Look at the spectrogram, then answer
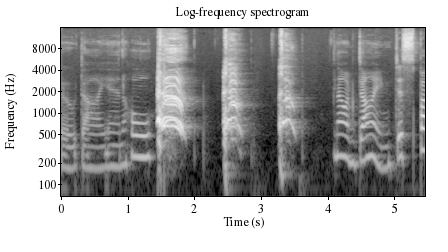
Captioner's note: three dramatic coughs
